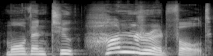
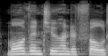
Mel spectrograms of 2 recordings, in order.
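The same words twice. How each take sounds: First: The phrase is said with strong emphasis. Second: The phrase is said plainly, without extra emphasis. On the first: "이렇게 강조를 한" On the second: "그냥 ... 하지 않고"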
